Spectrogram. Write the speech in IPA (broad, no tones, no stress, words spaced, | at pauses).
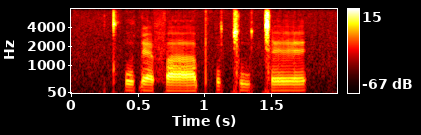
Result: tʰoɗæfaː pʰoǀuːǀɛː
